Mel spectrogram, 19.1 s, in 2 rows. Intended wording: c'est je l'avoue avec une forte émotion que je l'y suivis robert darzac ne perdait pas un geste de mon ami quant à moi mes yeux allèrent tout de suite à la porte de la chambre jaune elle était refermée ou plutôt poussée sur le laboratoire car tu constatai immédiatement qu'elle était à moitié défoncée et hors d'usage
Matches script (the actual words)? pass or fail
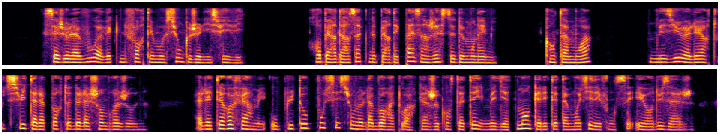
fail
